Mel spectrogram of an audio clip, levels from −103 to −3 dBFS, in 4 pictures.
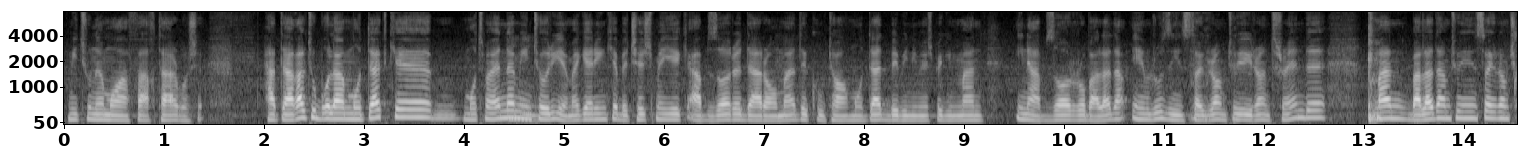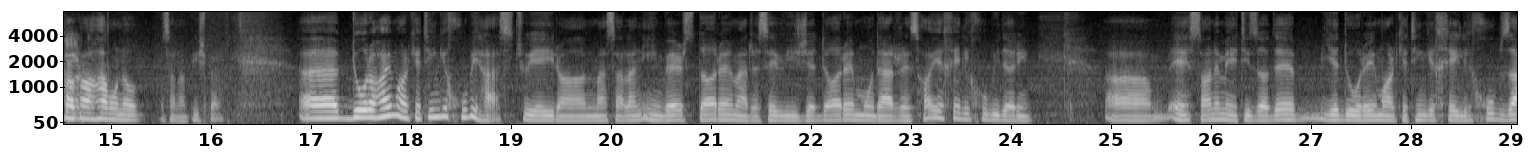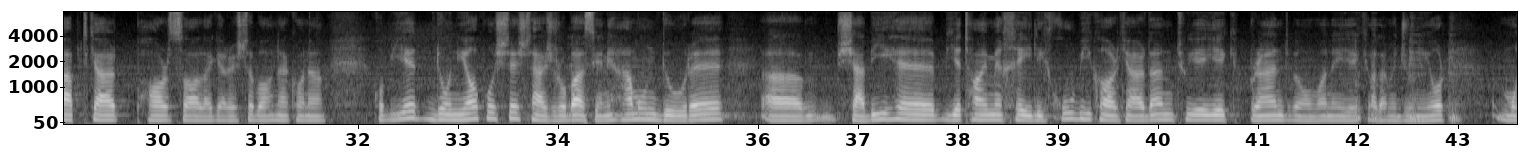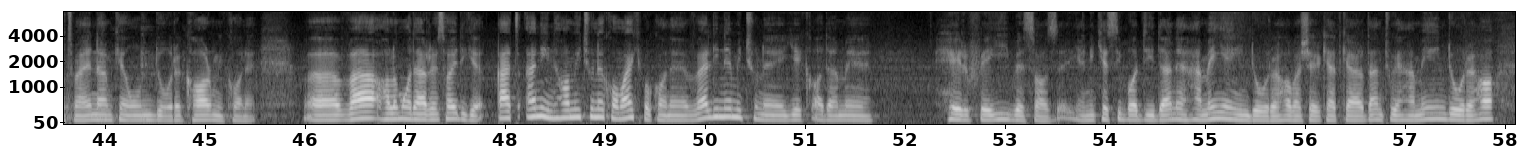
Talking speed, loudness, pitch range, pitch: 140 wpm, -32 LUFS, 120-150 Hz, 130 Hz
